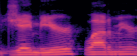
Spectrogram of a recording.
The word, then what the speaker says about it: Jameer Latimer: I've tried to pronounce his name, but I think it's actually Jameer Latimer is how you say it, which is, of course, Amari Latimer's brother.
